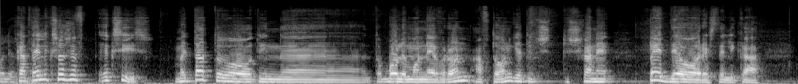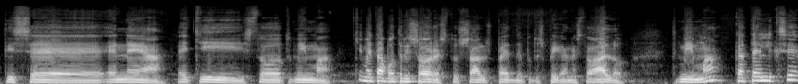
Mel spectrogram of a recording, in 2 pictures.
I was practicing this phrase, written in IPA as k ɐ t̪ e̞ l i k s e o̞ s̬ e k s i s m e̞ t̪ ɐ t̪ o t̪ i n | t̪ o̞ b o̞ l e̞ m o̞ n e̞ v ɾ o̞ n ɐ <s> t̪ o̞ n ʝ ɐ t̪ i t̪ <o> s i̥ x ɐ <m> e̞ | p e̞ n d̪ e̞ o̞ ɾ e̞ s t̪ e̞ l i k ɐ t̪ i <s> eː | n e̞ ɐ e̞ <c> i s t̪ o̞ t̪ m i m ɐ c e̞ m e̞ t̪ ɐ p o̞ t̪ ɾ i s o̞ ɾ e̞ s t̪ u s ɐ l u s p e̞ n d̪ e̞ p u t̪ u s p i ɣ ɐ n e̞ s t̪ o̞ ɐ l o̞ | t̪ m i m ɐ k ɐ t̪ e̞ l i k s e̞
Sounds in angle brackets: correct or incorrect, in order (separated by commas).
incorrect, incorrect, incorrect, correct, correct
